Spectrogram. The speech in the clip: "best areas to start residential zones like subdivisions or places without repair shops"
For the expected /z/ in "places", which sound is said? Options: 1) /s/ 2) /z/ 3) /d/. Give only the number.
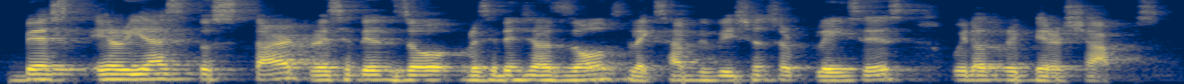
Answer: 1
